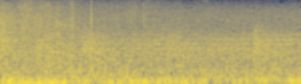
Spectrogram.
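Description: An Incendio fire spell cast in the Hogwarts Legacy video game, heard as a short, low, rumbling whoosh of steady loudness with a dull booming undertone and no speech.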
